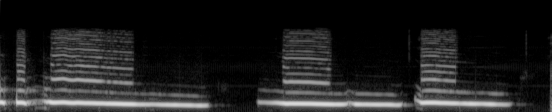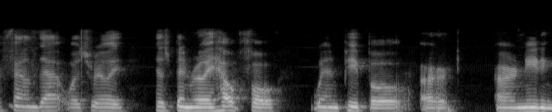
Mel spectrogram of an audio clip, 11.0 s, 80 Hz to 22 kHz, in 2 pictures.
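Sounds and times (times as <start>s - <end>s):
person imitating a wolf howl: 0.0s - 5.2s
speech: 5.6s - 11.0s.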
